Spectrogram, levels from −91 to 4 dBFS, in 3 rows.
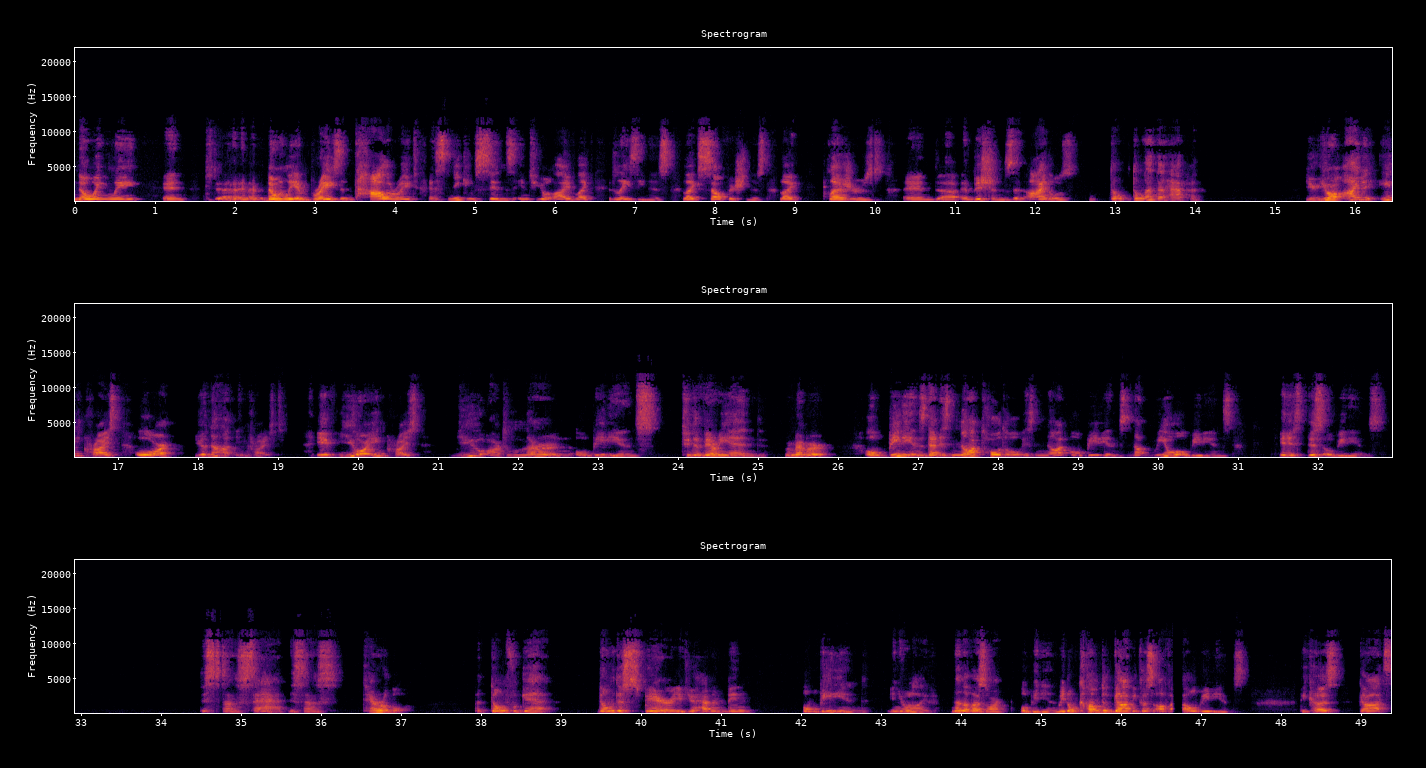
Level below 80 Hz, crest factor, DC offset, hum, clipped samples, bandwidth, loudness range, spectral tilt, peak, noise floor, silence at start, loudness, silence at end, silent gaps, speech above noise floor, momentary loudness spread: -78 dBFS; 22 dB; under 0.1%; none; under 0.1%; 12.5 kHz; 8 LU; -3 dB/octave; -8 dBFS; -80 dBFS; 0 s; -30 LUFS; 0 s; none; 50 dB; 17 LU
